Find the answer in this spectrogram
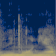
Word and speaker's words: pneumonia: So pneumonia is actually, it was written what here, P pneumonia, but it is known as pneumonia. Why? Because P is silent.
